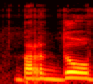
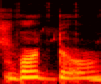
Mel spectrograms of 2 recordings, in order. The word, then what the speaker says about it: Bordeaux: Bordov, not sure how to say it in English. Bordeaux.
